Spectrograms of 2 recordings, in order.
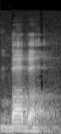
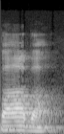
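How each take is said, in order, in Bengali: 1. স্বরধ্বনিগুলো ছোট এবং তাড়াতাড়ি বলা হয়। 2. স্বরধ্বনিগুলো লম্বা করে টেনে বলা হয়। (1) "টান দেওয়া যাবে না, এটা হবে এরকম" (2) "টান দিয়ে ফেলেন বা লম্বা করে ফেলেন"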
